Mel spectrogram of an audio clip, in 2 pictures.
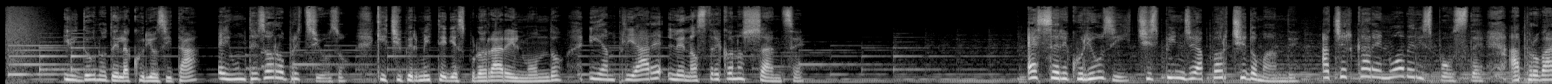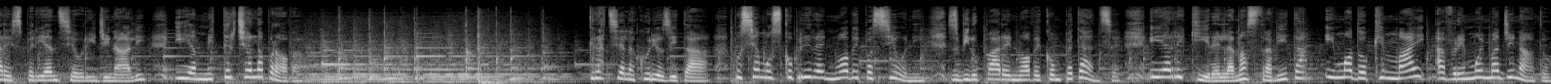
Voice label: italian female documentary

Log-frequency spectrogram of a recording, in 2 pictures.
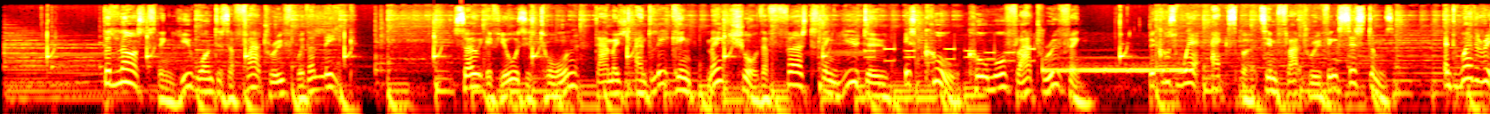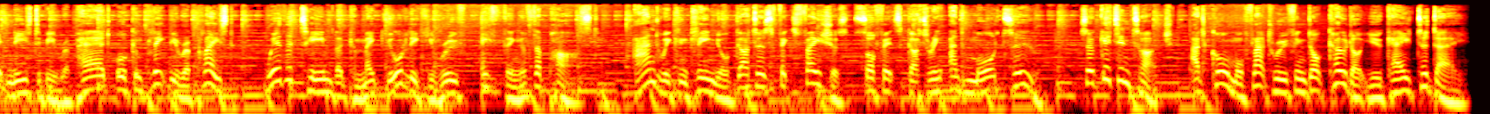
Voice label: radio commercial upbeat

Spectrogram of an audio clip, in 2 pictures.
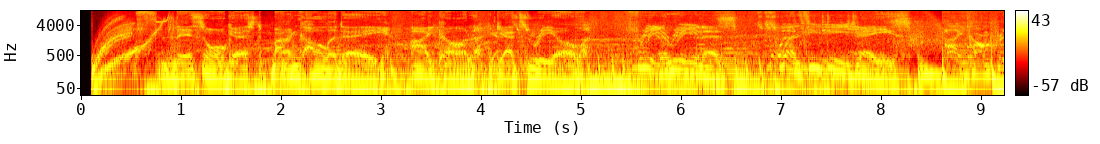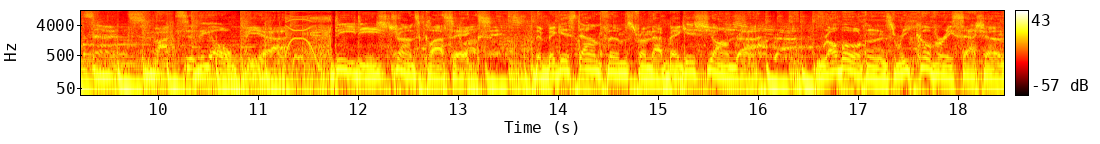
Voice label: promo

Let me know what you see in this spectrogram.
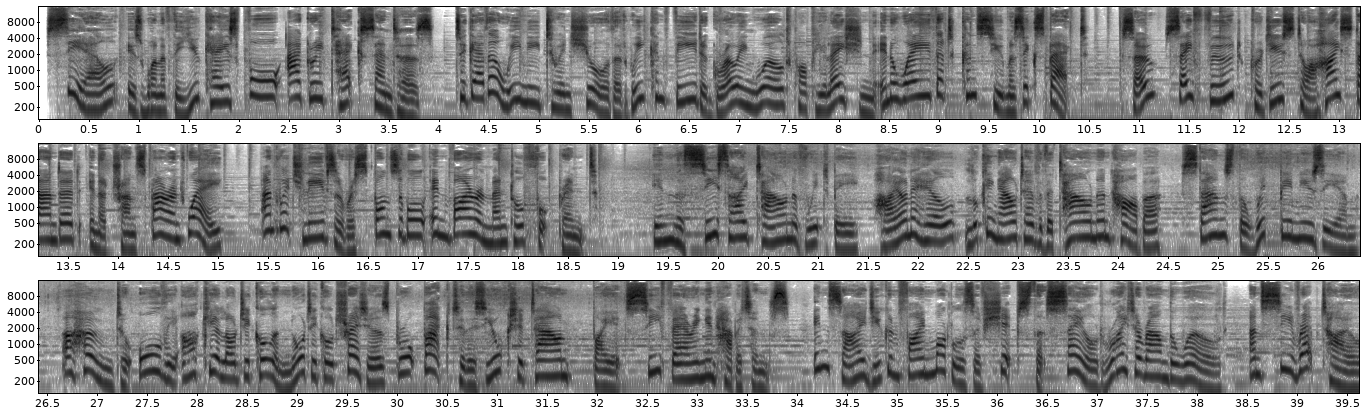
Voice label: corporate narration

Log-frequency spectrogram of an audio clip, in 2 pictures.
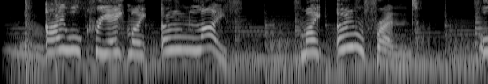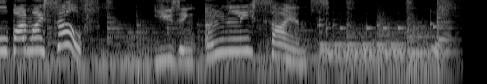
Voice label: character

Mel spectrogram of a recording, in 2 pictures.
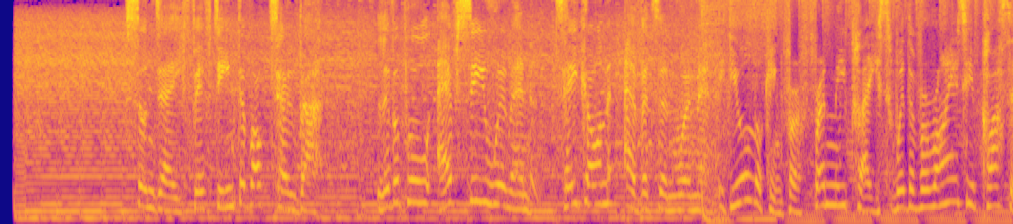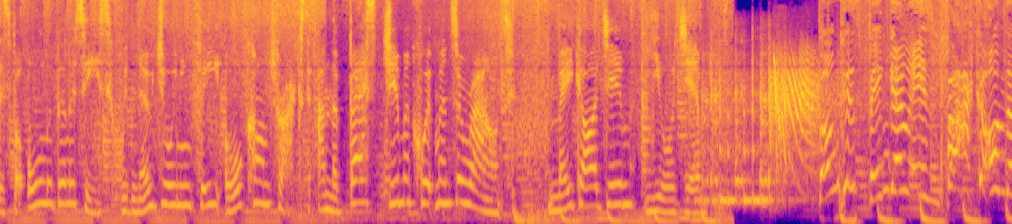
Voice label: native liverpudlian

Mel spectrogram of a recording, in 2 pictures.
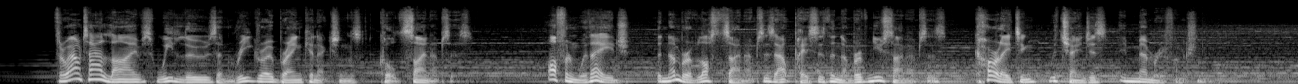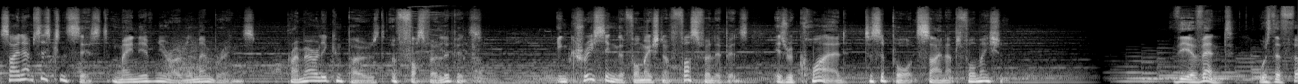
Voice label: corporate, Neutral British Accent Voice; Neutral British Accent Voice Actor

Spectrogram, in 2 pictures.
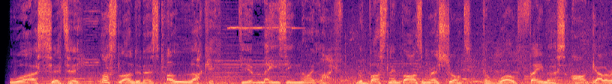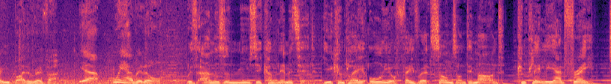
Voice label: conversational

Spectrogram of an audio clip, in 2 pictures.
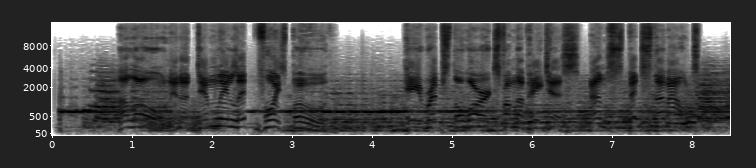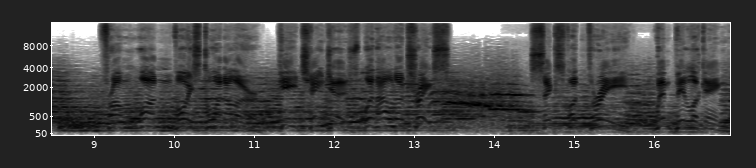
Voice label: b movie trailer style

